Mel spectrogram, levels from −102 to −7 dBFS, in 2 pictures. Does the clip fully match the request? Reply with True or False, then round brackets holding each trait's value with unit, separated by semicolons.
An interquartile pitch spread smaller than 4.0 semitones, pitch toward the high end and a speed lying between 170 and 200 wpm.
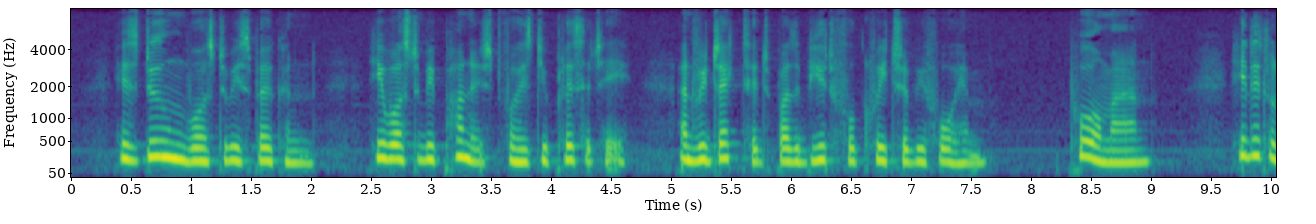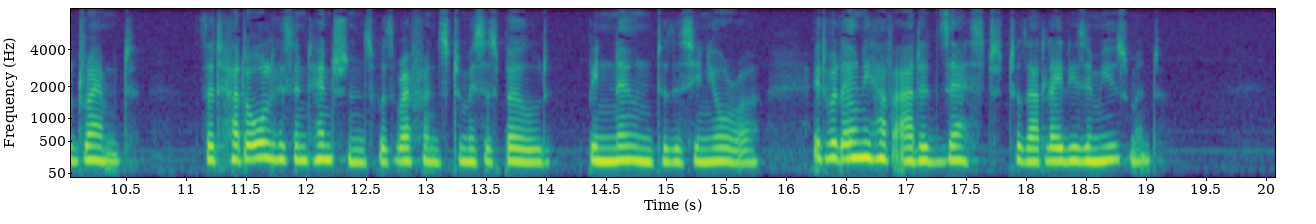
False (2.4 semitones; 200 Hz; 155 wpm)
